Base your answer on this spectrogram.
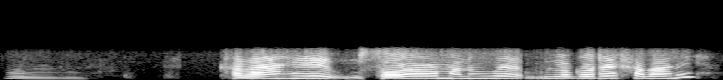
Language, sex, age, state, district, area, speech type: Assamese, female, 30-45, Assam, Sivasagar, rural, conversation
